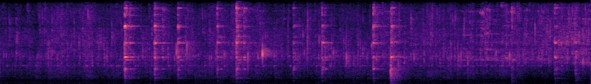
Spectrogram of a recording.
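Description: A metal fork stirring eggs in a ceramic bowl, with irregular taps and clinks against the bowl. Under it, a steady hiss of butter sizzling as it melts in a pan.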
